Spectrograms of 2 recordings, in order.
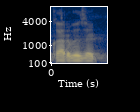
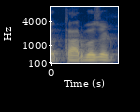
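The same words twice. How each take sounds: First: कार्बेजाइड with an "ay" in the middle, kar-bay-zide; pronunciation variant. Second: कार्बाजाइड with a long "aa" in the middle, kar-baa-zide; pronunciation variant. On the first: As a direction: say कार्बेजाइड with "bay" as the second syllable. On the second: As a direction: say कार्बाजाइड with "baa" as the second syllable. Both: Shown as a demonstration. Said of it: "कुछ लोग कार्बेजाइड पढ़ते हैं".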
